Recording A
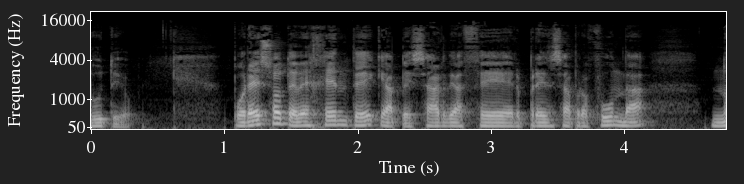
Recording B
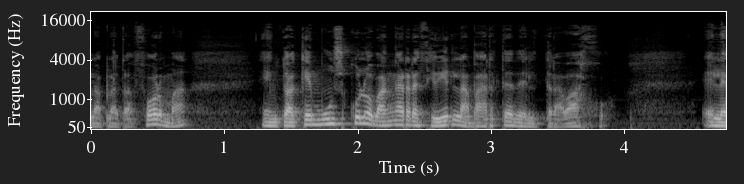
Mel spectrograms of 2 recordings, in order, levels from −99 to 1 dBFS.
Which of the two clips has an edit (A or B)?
B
